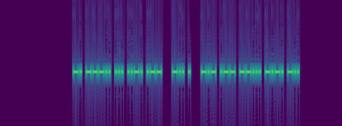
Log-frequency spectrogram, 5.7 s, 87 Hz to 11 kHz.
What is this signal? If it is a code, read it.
Morse code, heard as a keyed tone, about 46 wpm, 700 Hz. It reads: N8SFW DE KW7CD
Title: USA Callsign DE Callsign - 5 Characters - 45wpm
